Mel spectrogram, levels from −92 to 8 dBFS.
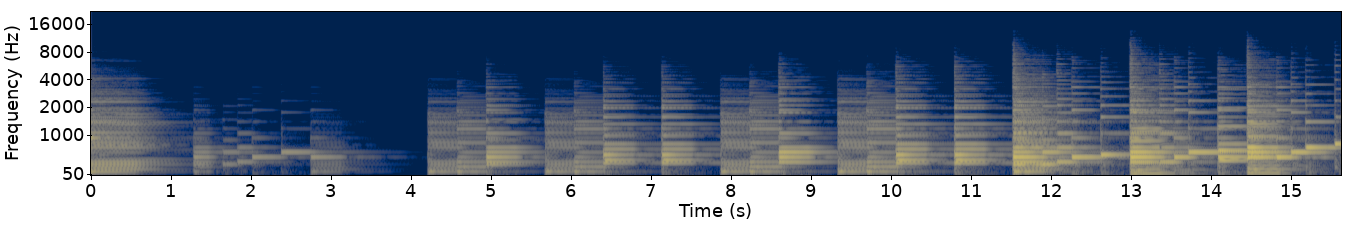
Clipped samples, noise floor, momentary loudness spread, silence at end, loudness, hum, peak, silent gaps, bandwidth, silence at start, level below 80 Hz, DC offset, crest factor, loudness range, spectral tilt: under 0.1%; -76 dBFS; 22 LU; 0 s; -21 LUFS; none; -2 dBFS; none; 9 kHz; 0 s; -46 dBFS; under 0.1%; 22 dB; 20 LU; -7 dB/octave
